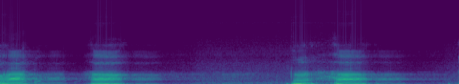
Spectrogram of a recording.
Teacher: Ha huruf tenggorokan tuh. Itu bagian dalam.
